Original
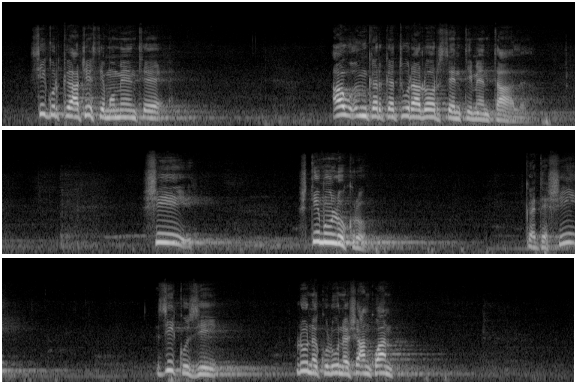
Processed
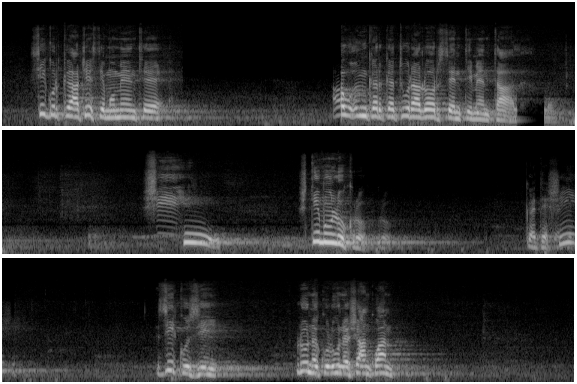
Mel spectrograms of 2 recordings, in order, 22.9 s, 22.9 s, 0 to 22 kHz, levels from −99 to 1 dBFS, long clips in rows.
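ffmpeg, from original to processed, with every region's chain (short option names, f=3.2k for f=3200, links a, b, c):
-filter_complex "[0:a]asettb=1/sr,asplit=3[a][b][c];[a]atrim=end=2.404[d];[b]atrim=start=2.4:end=4.52,asetpts=PTS-STARTPTS,afade=t=in:d=0.004:c=qsin,afade=t=out:st=2.116:d=0.004:c=qsin,lowpass=1k,acompressor=threshold=-50dB:ratio=2:attack=3.2:release=140:knee=1:detection=peak[e];[c]atrim=start=4.516[f];[d][e]acrossfade=d=0.004:c1=hsin:c2=qsin[g];[g][f]acrossfade=d=0.004:c1=qsin:c2=hsin,asettb=1/sr,asplit=3[h][i][j];[h]atrim=end=6.854[k];[i]atrim=start=6.85:end=11.66,asetpts=PTS-STARTPTS,afade=t=in:d=0.004:c=qsin,afade=t=out:st=4.806:d=0.004:c=qsin,bandreject=f=900:w=5.9,acrossover=split=980[l][m];[l]adelay=370[n];[n][m]amix=inputs=2:normalize=0,atrim=end_sample=212121[o];[j]atrim=start=11.656[p];[k][o]acrossfade=d=0.004:c1=hsin:c2=qsin[q];[q][p]acrossfade=d=0.004:c1=qsin:c2=hsin,asettb=1/sr,asplit=3[r][s][t];[r]atrim=end=12.304[u];[s]atrim=start=12.3:end=15.44,asetpts=PTS-STARTPTS,afade=t=in:d=0.004:c=qsin,afade=t=out:st=3.136:d=0.004:c=qsin,lowpass=f=1.4k:p=1,lowshelf=f=260:g=-5.5,aecho=1:1:341:0.188,atrim=end_sample=138474[v];[t]atrim=start=15.436[w];[u][v]acrossfade=d=0.004:c1=hsin:c2=qsin[x];[x][w]acrossfade=d=0.004:c1=qsin:c2=hsin,asettb=1/sr,asplit=3[y][z][aa];[y]atrim=end=17.424[ab];[z]atrim=start=17.42:end=20.13,asetpts=PTS-STARTPTS,afade=t=in:d=0.004:c=qsin,afade=t=out:st=2.706:d=0.004:c=qsin,highpass=90,asplit=2[ac][ad];[ad]adelay=13,volume=-2.5dB[ae];[ac][ae]amix=inputs=2:normalize=0,atrim=end_sample=119511[af];[aa]atrim=start=20.126[ag];[ab][af]acrossfade=d=0.004:c1=hsin:c2=qsin[ah];[ah][ag]acrossfade=d=0.004:c1=qsin:c2=hsin,equalizer=f=380:t=o:w=0.28:g=5.5,bandreject=f=60:t=h:w=6,bandreject=f=120:t=h:w=6,bandreject=f=180:t=h:w=6"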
